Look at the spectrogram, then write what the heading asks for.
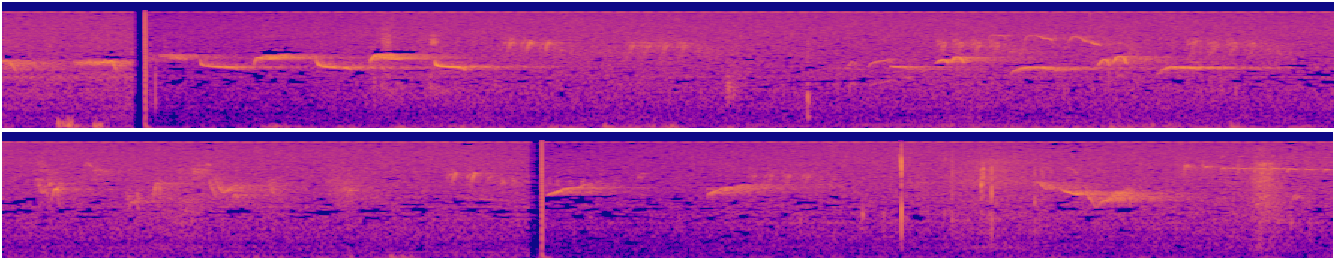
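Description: Small songbirds chirping and singing in leafless spring woodland, a string of short, quick, hooked notes repeating throughout over a faint outdoor hiss.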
